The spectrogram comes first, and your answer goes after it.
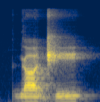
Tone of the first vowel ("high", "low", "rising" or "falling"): low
